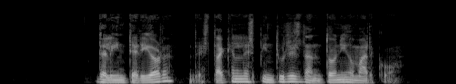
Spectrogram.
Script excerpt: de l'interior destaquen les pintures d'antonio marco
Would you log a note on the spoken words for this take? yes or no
no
